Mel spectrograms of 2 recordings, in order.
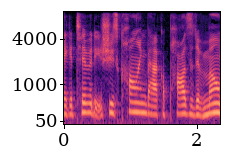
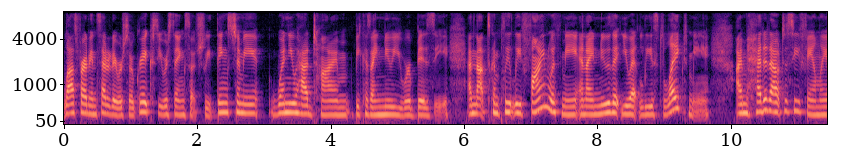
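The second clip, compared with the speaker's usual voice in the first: ordinary talk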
